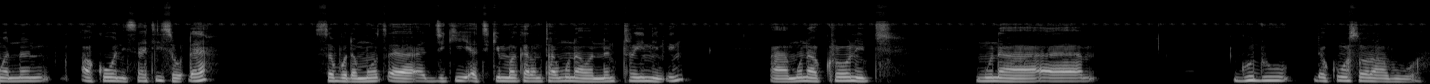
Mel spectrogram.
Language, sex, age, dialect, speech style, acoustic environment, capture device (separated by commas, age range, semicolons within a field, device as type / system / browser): Hausa, male, 18-24, Nigeria - Kano, focused, nature; silence, mobile / Linux / Chrome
